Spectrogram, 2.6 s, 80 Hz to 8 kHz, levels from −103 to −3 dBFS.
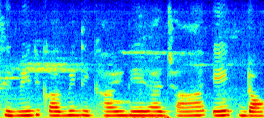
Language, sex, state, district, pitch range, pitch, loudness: Hindi, male, Bihar, Katihar, 275-285 Hz, 280 Hz, -15 LUFS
